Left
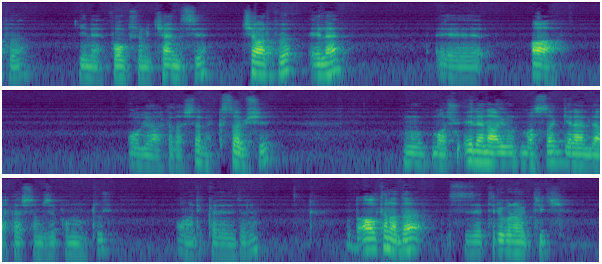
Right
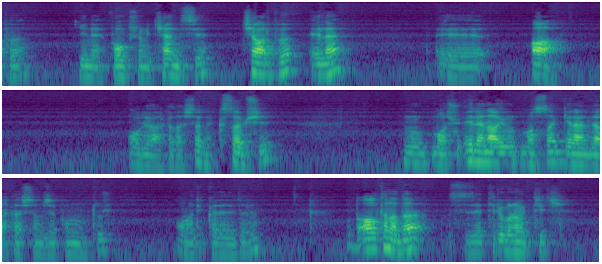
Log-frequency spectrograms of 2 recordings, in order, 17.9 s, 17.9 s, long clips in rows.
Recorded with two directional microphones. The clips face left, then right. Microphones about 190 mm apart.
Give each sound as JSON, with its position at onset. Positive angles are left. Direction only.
{"t": 0.8, "sound": "speech", "side_deg": 30}
{"t": 4.4, "sound": "speech", "side_deg": 30}
{"t": 7.3, "sound": "speech", "side_deg": 30}
{"t": 10.0, "sound": "speech", "side_deg": 30}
